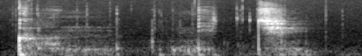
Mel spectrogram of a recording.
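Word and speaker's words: こんにちは: En fait, il y a 2 N. C'est bien konnichiwa. Et la plupart des gens, bon, la plupart des gens ne le connaissent pas, mais le prononcent un peu trop rapidement en sautant le premier N.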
